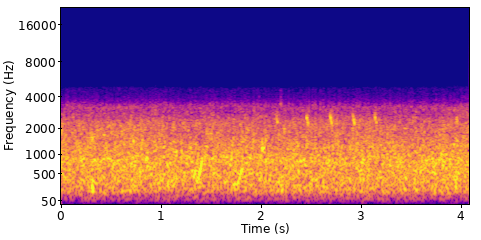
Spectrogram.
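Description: Steady wash of a flowing river around a wader, with a few faint short high chirps a little past halfway through.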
